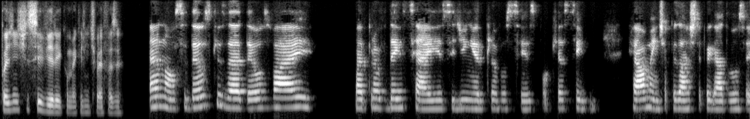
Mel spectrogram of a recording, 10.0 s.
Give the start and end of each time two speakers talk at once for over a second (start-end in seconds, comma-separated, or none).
none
